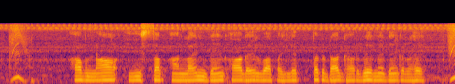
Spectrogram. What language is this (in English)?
Bhojpuri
